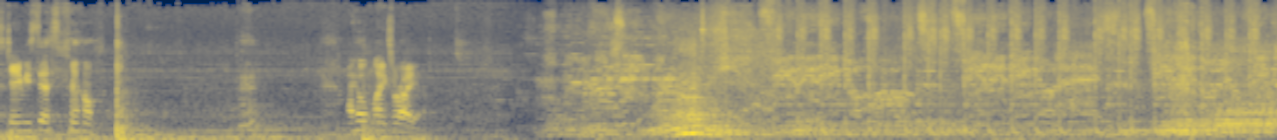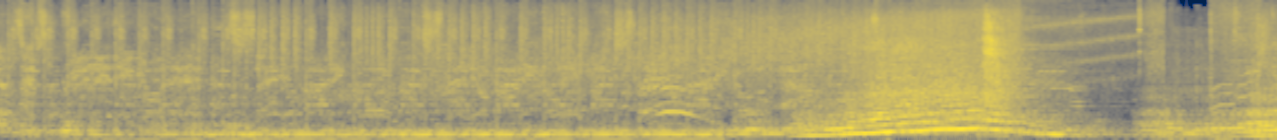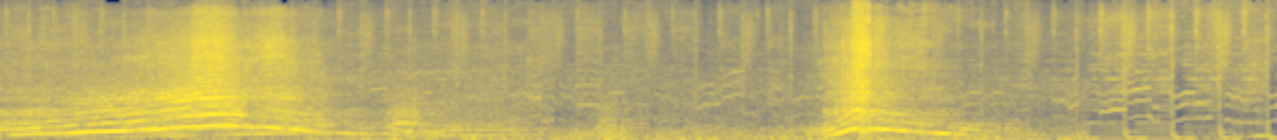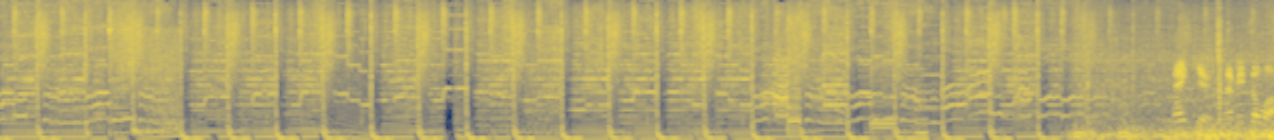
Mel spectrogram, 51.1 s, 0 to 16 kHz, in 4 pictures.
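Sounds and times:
car engine revving: 5.5 - 38.1, 49.0 - 51.0.

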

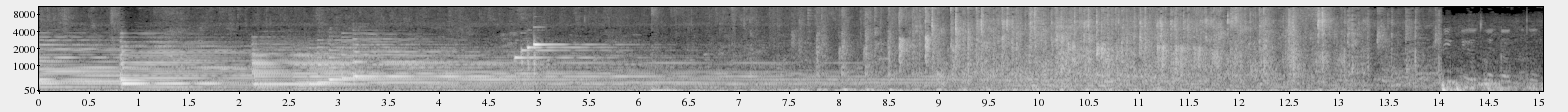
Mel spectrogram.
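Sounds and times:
piano chord ringing: 0.0 - 9.1
audience clapping: 6.8 - 14.0.

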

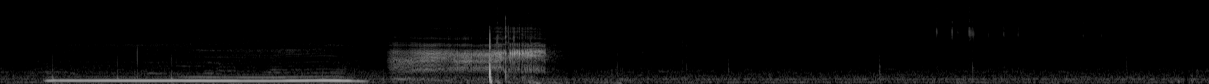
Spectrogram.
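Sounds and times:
person moaning low: 0.5 - 5.5.

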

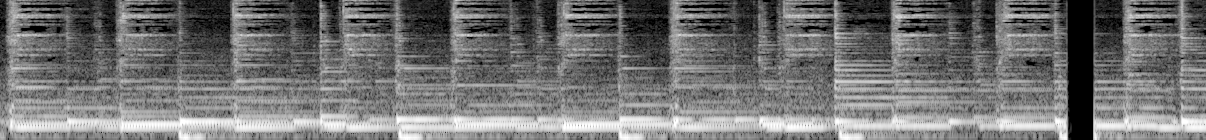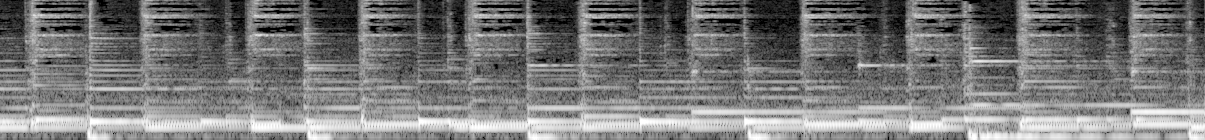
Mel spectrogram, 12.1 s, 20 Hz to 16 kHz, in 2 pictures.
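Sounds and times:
tinkly bell-like music with beat: 0.0 - 12.0.

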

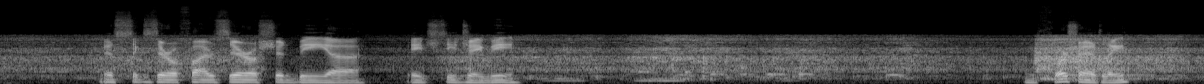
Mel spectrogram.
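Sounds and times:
radio hiss and static: 0.0 - 12.0
faint radio voice: 6.4 - 9.2, 10.3 - 11.5.

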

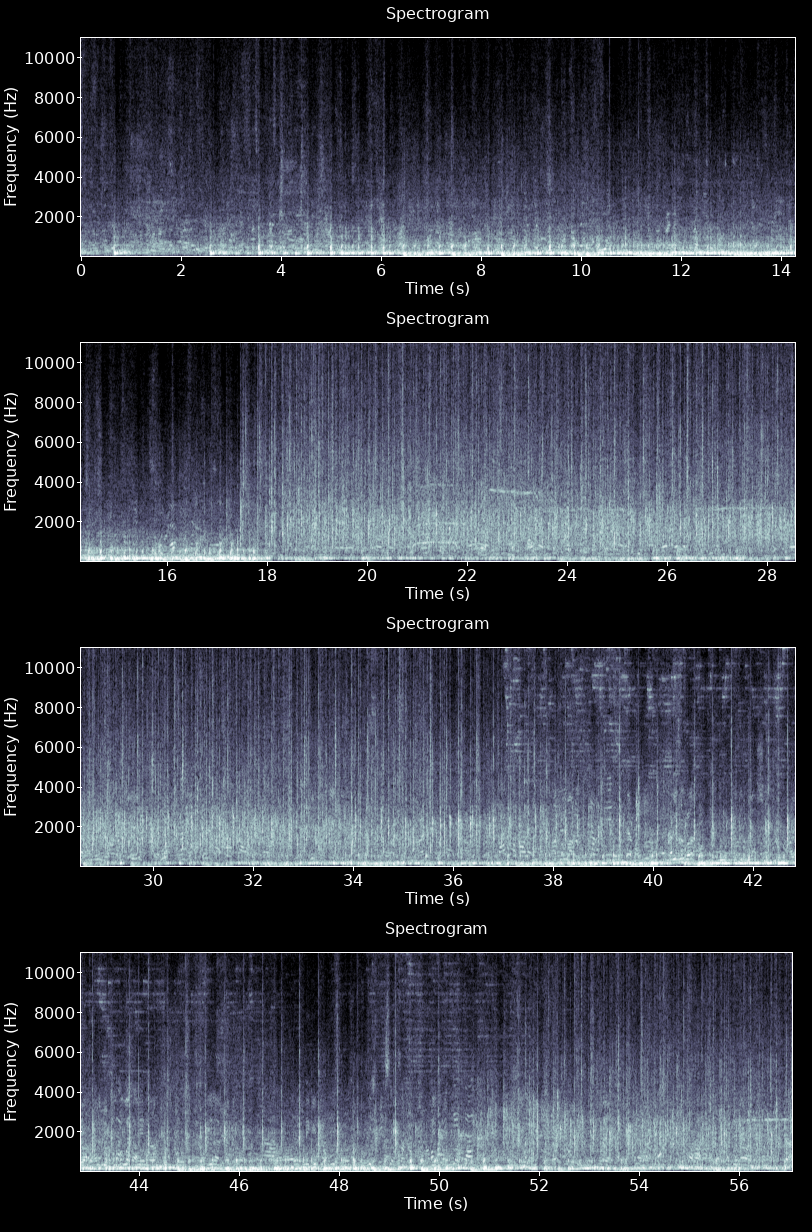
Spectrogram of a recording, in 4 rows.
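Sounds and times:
audience applause: 17.4 - 57.0.

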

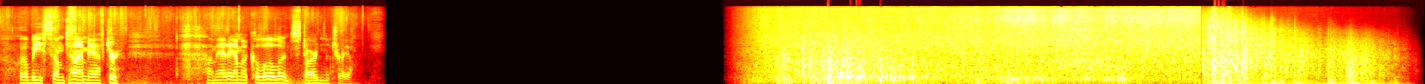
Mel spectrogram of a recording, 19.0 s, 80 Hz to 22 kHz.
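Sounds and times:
rain falling: 9.8 - 18.4
thunder rumbling: 9.9 - 18.9.

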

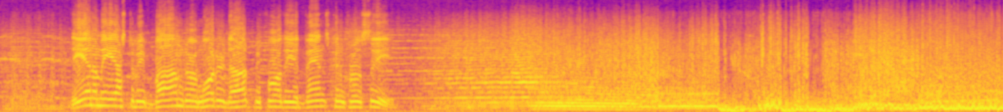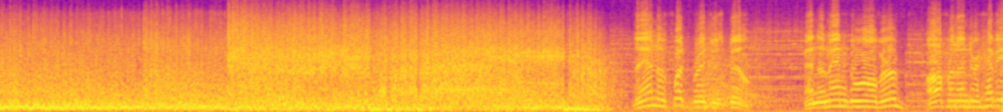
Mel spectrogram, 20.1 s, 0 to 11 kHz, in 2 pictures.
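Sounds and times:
propeller aircraft engine drone: 3.3 - 7.9
roar of explosions: 5.7 - 16.3.

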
